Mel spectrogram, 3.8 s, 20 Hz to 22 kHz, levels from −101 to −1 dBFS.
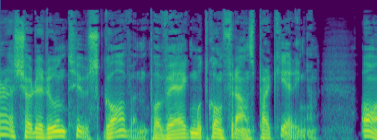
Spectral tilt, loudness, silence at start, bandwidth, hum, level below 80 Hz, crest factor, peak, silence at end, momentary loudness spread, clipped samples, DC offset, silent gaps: -5.5 dB/octave; -15 LUFS; 0 s; 16.5 kHz; none; -32 dBFS; 14 dB; 0 dBFS; 0 s; 7 LU; under 0.1%; under 0.1%; none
